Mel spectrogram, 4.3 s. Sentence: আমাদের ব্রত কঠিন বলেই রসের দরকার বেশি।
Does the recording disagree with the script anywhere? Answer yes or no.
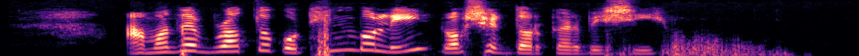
no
